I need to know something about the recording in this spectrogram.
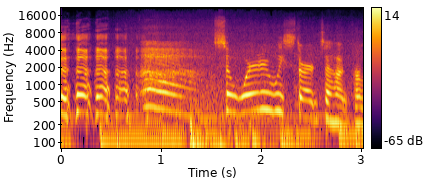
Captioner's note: laughs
